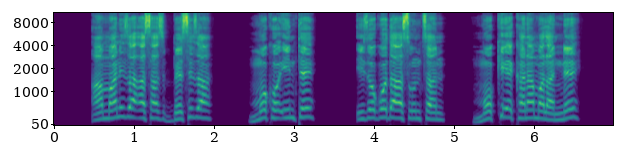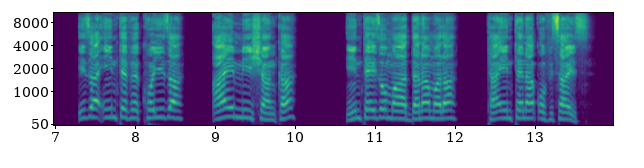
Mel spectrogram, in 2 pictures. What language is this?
Gamo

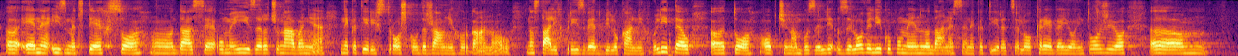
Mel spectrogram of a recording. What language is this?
Slovenian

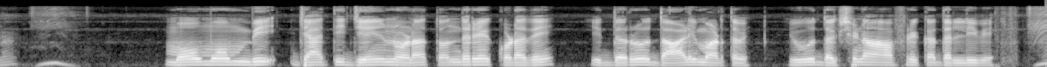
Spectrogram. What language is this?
Kannada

